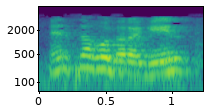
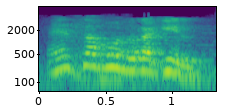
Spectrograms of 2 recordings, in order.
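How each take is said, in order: No difference in how they are said.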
